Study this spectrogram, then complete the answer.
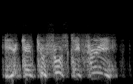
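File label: French tank damaged mood high; War Thunder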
